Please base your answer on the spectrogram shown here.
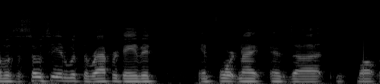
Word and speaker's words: D4VD: Rapper, I'm assuming it's just David. Like it's spelled Yeah. D4VD. Whatever.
